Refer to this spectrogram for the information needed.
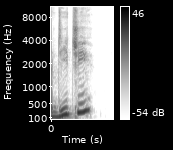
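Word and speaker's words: Dietschy: kenne jetzt ähm, Sarah Dici. Rhymes with Peachy.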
